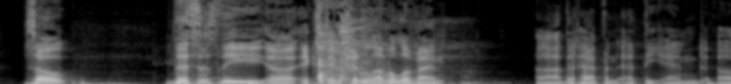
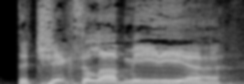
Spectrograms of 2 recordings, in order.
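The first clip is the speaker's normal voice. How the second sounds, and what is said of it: Exaggerated put-on accent. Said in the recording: “Is my accent that bad?”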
